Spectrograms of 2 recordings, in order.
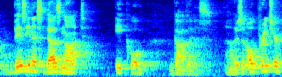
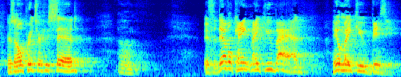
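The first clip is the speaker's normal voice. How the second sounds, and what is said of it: Old preacher's voice. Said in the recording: “this will be my old preacher voice”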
